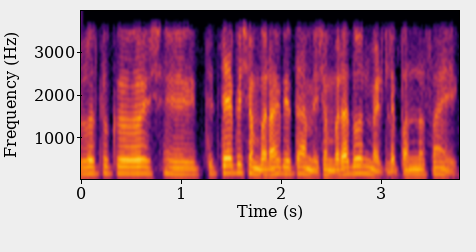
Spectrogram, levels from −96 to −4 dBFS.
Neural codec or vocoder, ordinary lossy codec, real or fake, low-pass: none; none; real; 3.6 kHz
